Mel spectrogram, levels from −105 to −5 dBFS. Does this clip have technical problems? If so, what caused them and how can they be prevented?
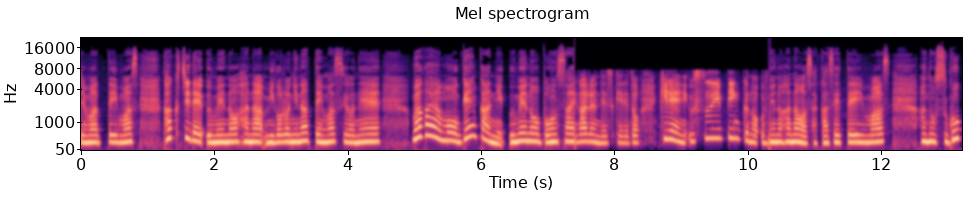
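Yes. Input switched to a poorer device, likely, from 7.40 to 10.34 s: after a 20 ms gap, speech loses everything above 7.6 kHz, drops about 5 dB and picks up faint new background noise. Fix the recording input in the system settings so it cannot change devices mid-session.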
